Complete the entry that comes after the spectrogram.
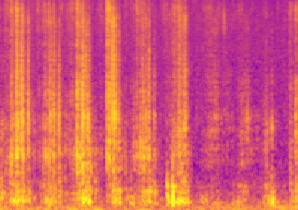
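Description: Fingernails scratch the fabric upper and the insole of an empty small kids' printed canvas slip-on shoe with an elastic band and rubber sole. Soft, dry scratching strokes come in irregular bursts, with bright fabric rasp over dull low rubs and a few firmer taps. The sounds are close and quiet, each dying away almost at once.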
